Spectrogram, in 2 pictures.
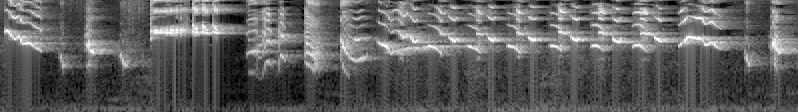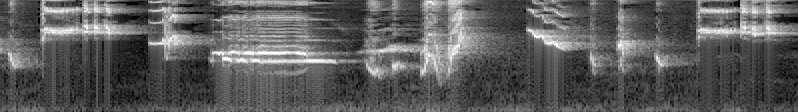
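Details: Relaxed white-rumped shama song meant as a master recording for tutoring young forest-caught birds: bright high trills, clipped repeated whistles and a buzzy rattling burst, delivered in quick varied phrases.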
